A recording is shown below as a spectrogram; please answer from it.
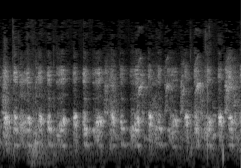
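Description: Several chukar partridges call together in a dense, overlapping chatter of harsh, clucking notes, about two a second, with no quiet gaps.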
